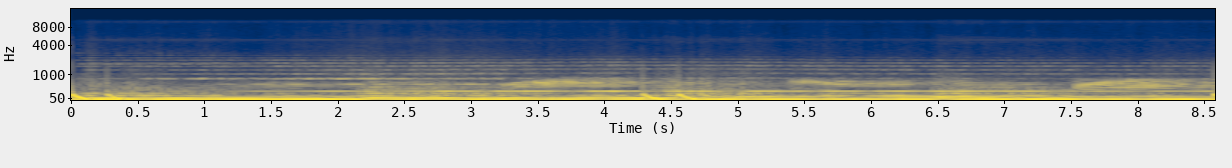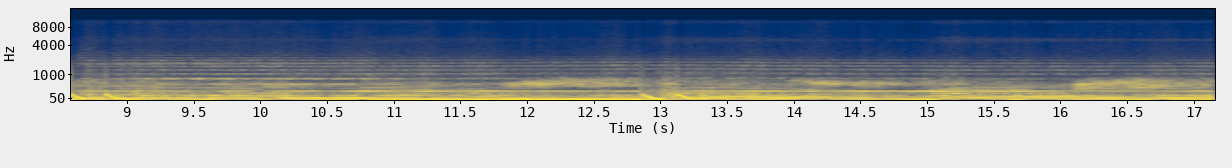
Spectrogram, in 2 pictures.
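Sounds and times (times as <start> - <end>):
default ambience music: 0.0 - 17.1.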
